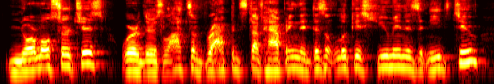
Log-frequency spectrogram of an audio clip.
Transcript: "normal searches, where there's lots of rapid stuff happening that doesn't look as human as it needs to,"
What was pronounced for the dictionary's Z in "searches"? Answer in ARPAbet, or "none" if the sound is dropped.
Z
